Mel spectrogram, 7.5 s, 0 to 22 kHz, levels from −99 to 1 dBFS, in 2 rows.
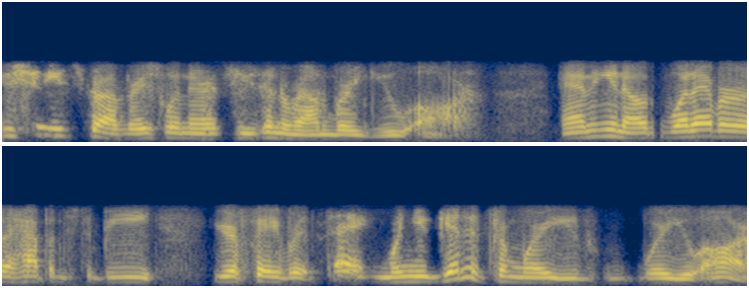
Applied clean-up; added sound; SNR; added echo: neural mask model Resemble Enhance denoiser.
